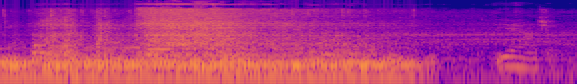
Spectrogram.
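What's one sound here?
A heavy truck engine rumbles loudly nearby.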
